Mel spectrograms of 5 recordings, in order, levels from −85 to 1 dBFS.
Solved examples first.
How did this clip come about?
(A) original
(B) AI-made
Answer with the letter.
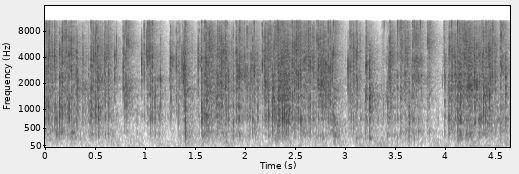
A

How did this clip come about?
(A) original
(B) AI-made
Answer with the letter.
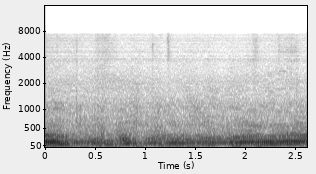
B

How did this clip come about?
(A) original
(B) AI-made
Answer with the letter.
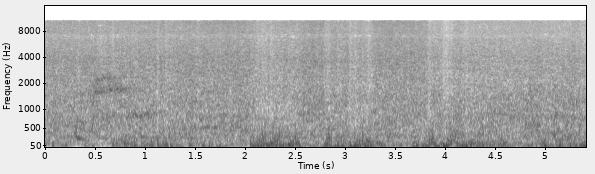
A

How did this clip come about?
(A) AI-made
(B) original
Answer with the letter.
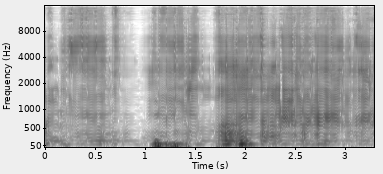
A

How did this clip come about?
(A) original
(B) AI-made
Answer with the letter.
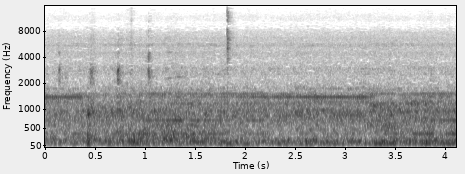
A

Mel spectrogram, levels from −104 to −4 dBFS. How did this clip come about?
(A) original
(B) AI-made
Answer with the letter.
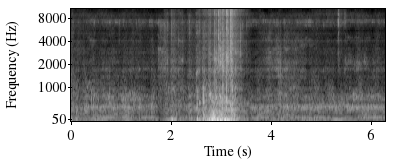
B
